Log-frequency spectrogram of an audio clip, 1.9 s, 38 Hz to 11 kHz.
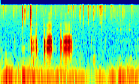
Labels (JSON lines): {"label": "biophony, knock croak", "recorder": "SoundTrap 300"}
